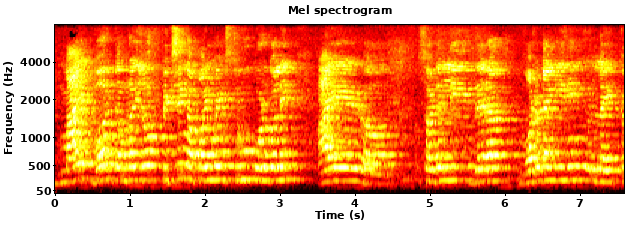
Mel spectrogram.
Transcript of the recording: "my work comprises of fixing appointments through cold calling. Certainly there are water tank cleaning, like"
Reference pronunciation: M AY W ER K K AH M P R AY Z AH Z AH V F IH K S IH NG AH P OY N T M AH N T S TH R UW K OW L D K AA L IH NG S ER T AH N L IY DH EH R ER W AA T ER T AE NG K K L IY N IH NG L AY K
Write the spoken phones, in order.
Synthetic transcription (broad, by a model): M AY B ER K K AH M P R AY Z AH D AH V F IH K S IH NG AH P OY N T M AH N T S T R UW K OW D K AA L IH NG S ER T AH N L IY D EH R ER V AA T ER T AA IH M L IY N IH NG L AY K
